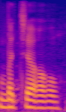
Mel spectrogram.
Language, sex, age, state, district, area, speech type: Hindi, male, 30-45, Madhya Pradesh, Hoshangabad, rural, read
